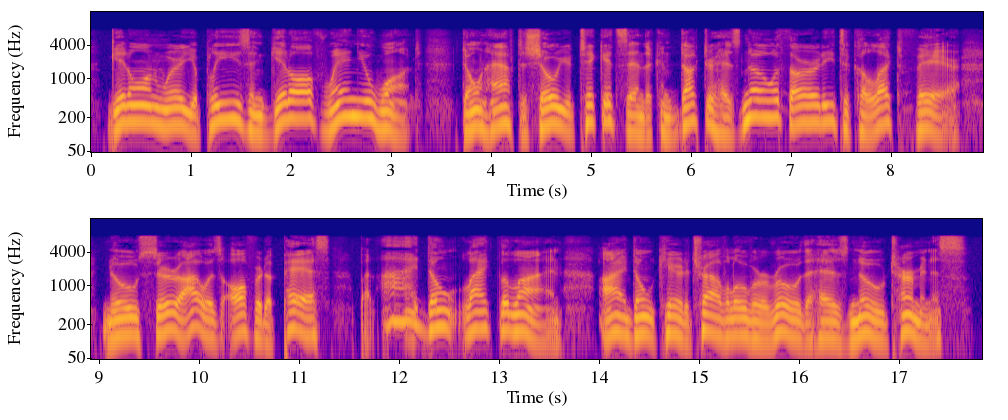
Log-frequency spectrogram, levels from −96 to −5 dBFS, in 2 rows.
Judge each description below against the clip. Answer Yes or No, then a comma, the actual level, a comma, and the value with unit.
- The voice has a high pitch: No, medium, 140 Hz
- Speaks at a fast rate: No, average, 170 wpm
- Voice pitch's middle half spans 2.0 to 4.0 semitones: No, wide, 5.6 semitones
